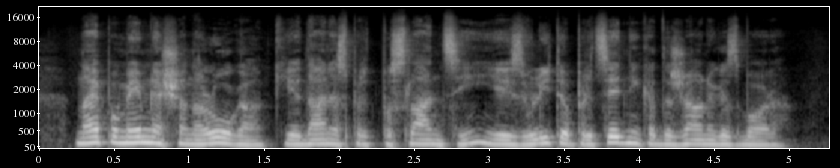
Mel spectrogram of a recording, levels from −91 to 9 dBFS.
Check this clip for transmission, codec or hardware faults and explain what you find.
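Nothing faulty can be heard anywhere in this speech.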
